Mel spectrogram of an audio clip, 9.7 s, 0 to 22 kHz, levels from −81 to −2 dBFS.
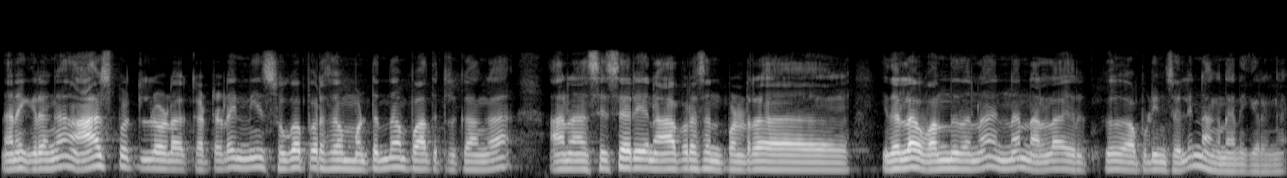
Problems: none marked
